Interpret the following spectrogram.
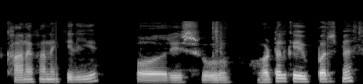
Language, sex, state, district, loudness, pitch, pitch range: Hindi, male, Bihar, Jahanabad, -20 LUFS, 115 Hz, 105-135 Hz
